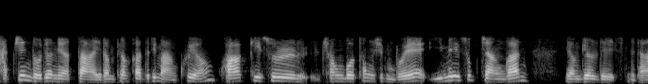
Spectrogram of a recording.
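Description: Speech, carried throughout by the G.729 codec. The sound is confined to roughly 300 Hz to 3.4 kHz and has a plainly rough, synthetic texture, consistent with 8 kbit/s coding that rebuilds the voice from a vocal tract filter and sparse pulses rather than the actual waveform. VoIP packet loss concealed by the speech codec occurs at 1.27 to 1.31 s, 2.94 to 3.03 s and 4.51 to 4.61 s. Each gap sounds like about 20 ms of missing audio, which fits one lost packet. The decoder fills each gap by extending the preceding pitch and filter into a buzzy tone or coloured noise that fades, and the voice stays weak or distorted for tens of milliseconds or more past each gap while the decoder's frame-to-frame state recovers.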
